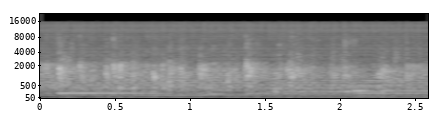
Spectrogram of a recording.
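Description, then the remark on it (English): An audience gives the Lord a hand clap of thanks after a prayer, clapping together in a steady, dense patter of many hands, sustained and moderately soft throughout, with no voices rising above it. “Give the Lord, go ahead and give the Lord a hand clap and thank him for that prayer.”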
